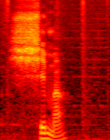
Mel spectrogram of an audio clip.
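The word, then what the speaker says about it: שְׁמַע: On a le Sheva ici. Les deux points, c'est le Sheva. On a dit que lorsqu'il est en début de mot, il se lit.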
